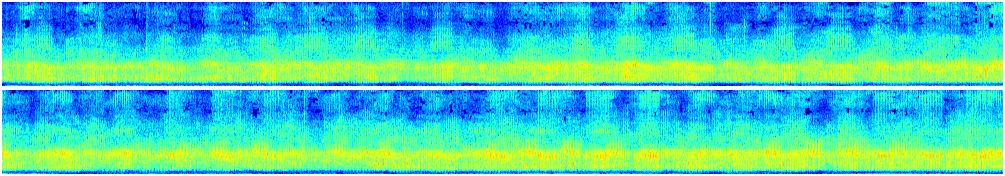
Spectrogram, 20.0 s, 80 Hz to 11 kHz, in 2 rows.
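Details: Massed frog voices from lotus rice paddies on a rural road in Echizen, Fukui Prefecture, 12 June 2021; unbroken pulsing croaks overlap for the full stretch, with faint low rumble beneath.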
